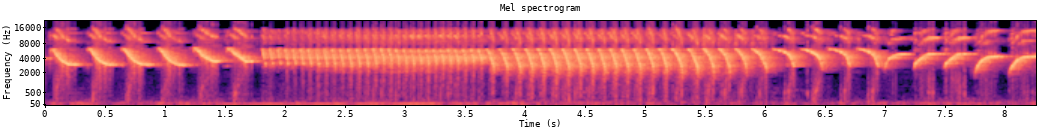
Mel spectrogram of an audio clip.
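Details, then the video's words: Canary song with a long roll: a few separate falling whistled notes, then a dense rapid trill held for several seconds, easing back into spaced, downward-sliding notes. "Burung Kenari Gacor Roll Panjang Isian Mewah"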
